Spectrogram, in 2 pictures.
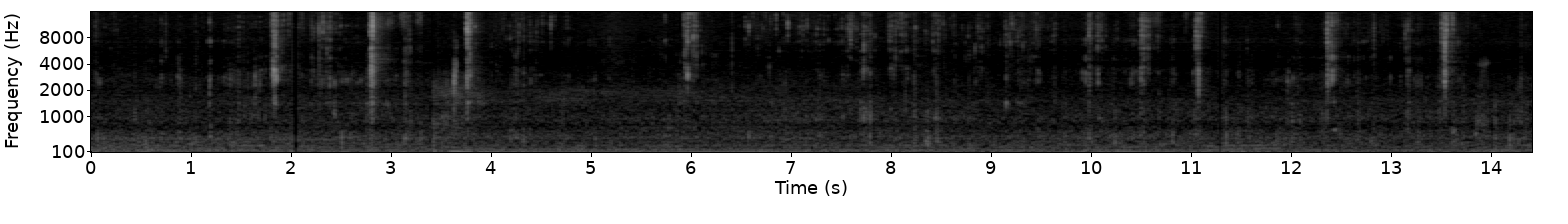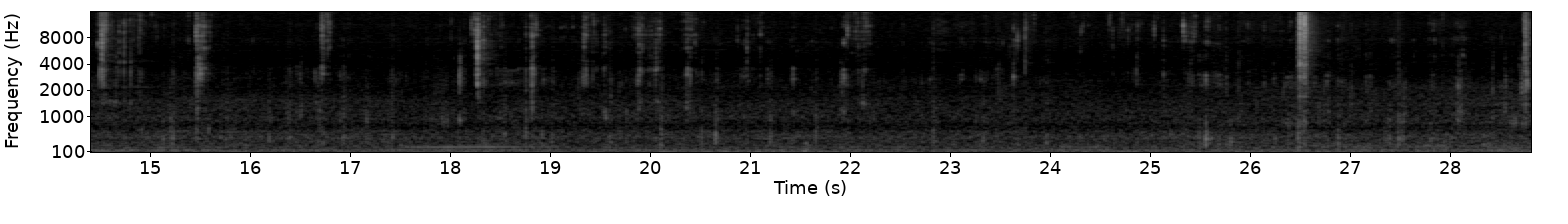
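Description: Close-miked chewing and mouth sounds of a person eating rice and other food by hand, with frequent small clicks and crunches over a steady low room hum.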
